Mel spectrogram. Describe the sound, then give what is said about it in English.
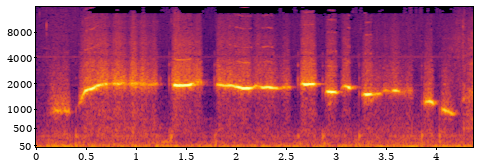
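A man whistles a slow, wistful melody, the notes sliding smoothly between pitches in a few connected phrases with brief pauses, clear and unaccompanied. “My dad, when he was in the garden, used to whistle … by … all the time.”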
